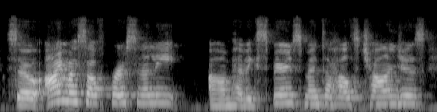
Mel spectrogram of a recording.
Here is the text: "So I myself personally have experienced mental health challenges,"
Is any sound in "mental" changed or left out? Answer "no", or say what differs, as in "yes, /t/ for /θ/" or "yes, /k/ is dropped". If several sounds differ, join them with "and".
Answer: no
